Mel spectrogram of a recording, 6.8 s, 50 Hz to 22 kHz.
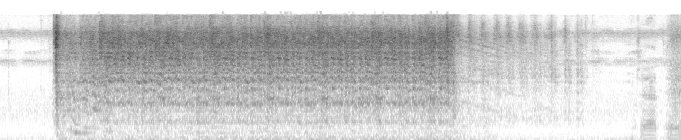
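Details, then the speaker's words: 1984 Camaro Z28 with fuel and spark: fast even cranking about three or four turns a second for some four seconds without firing; crank no start, owner suspects ignition timing or spark plugs. "Motherfucker getting spark, man. It's trying."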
